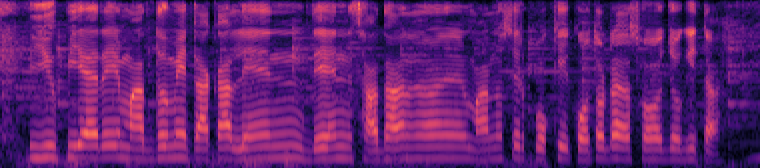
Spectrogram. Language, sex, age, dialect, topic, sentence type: Bengali, male, 18-24, Western, banking, question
